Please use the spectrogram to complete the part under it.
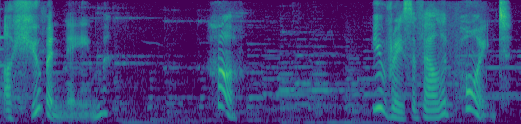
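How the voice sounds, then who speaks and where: A woman's voice: medium pitch, wildly swooping pitch, slow, a bit bright, soft background music, full character voice. A woman voicing a proud, ancient female bird spirit who speaks in a lofty, archaic way and calls herself "one". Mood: haughty. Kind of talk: video game voice acting.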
